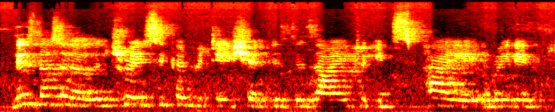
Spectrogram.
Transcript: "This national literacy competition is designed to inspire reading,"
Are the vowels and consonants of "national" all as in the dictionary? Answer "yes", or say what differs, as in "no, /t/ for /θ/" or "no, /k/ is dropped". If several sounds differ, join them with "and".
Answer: no, /s/ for /ʃ/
